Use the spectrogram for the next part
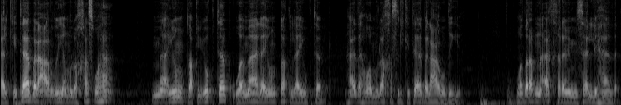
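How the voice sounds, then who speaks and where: A man's voice: on the low side, a little fast, a little mellow. A middle-aged man with an Egyptian Arabic accent, teaching a class and patiently quizzing the students, repeating key terms. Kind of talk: classroom lesson on Arabic prosody.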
